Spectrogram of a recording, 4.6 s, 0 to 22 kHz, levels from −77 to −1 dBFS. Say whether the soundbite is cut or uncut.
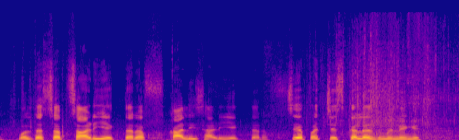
cut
